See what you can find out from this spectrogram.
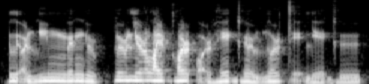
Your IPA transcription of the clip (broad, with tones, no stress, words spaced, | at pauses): lʲɔ̰˥˩ɭʎi˥mːø˥ŋy˥˩ɭ pːʉ˥ɭlʲʉ˥ɭlˠe˥ɭɡʱɔ˥ɭ ʔɔ̰˥˩ɭɦe˥ɡʱø˥˩ɭʎo˥ɭ tḛ˥˩ lʲe˥˩ɡʱʉ˥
